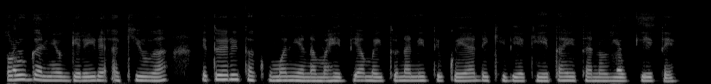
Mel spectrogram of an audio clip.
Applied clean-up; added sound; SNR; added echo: neural mask model Resemble Enhance denoiser.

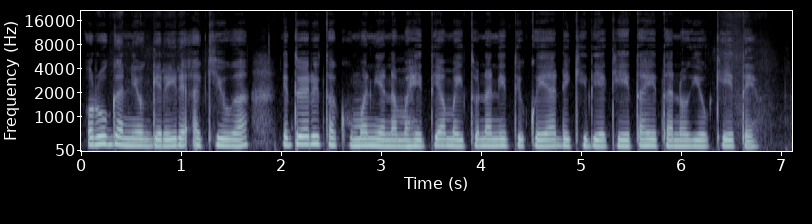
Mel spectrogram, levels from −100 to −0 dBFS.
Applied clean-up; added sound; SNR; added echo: none; none; none; none.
